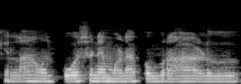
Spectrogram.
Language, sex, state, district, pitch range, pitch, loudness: Kannada, female, Karnataka, Belgaum, 135-140 Hz, 135 Hz, -15 LUFS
